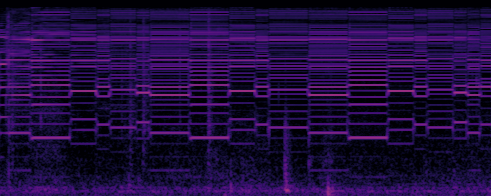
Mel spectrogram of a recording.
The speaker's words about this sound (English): You know what? I don't mute my timer.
